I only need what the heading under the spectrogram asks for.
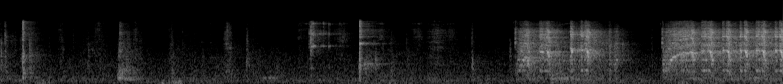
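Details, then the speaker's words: Kawasaki motorcycle with a new replacement carburettor, cold, being kicked over with no fuel in the carb: scattered kicks and pops, then ragged bursts as it catches; long cranking while the dry carb fills. "it's going to take a little while to kick over guys because it has no fuel in it"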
